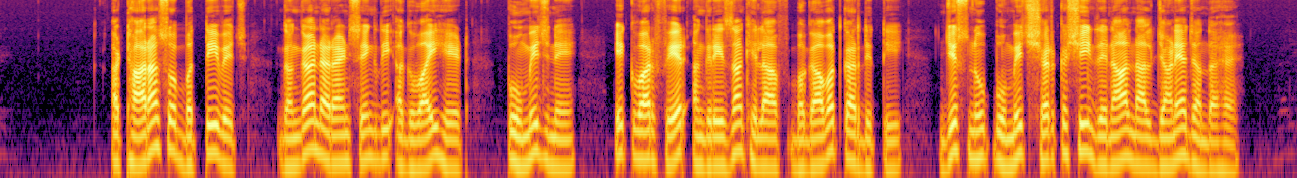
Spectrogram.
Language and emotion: Punjabi, neutral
